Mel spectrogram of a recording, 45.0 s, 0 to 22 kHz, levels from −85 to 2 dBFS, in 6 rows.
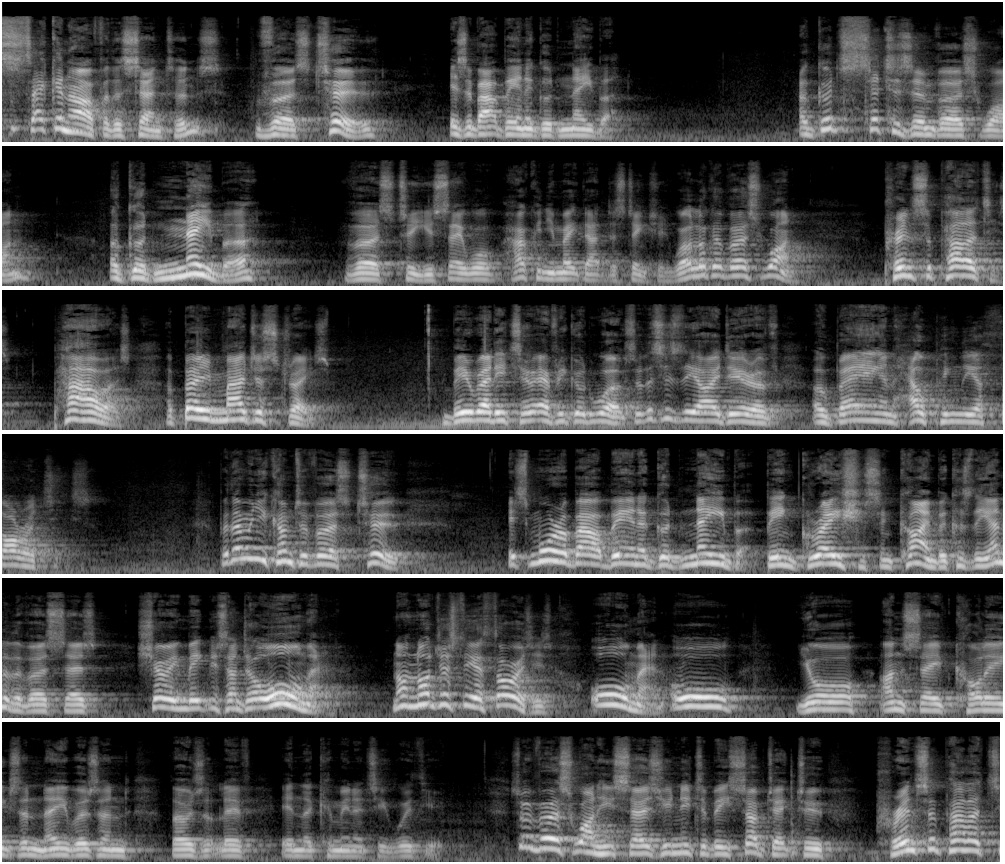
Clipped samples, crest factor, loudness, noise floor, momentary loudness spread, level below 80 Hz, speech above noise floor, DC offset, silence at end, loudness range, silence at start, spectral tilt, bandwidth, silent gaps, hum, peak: under 0.1%; 18 dB; -17 LUFS; -52 dBFS; 15 LU; -52 dBFS; 36 dB; under 0.1%; 0 s; 7 LU; 0 s; -5.5 dB/octave; 15.5 kHz; none; none; 0 dBFS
